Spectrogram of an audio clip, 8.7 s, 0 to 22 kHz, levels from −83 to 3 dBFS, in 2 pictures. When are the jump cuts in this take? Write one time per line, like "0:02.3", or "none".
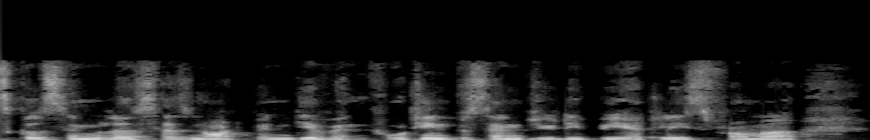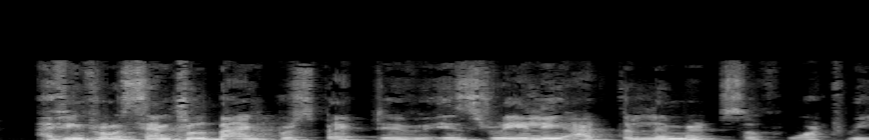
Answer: none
